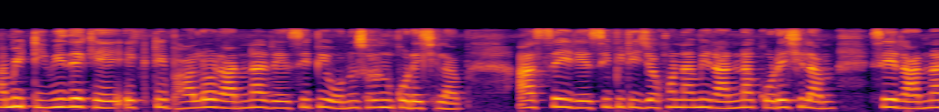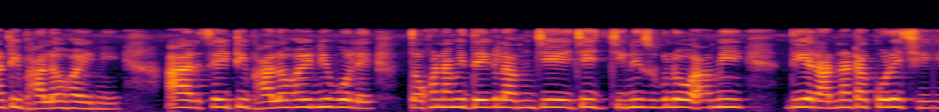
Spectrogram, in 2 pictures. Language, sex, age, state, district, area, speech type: Bengali, female, 45-60, West Bengal, Nadia, rural, spontaneous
